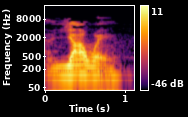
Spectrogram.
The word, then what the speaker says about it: Yahweh: The tetragrammaton, YHWH, because there's no vowels. We believe it's pronounced Yahweh.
